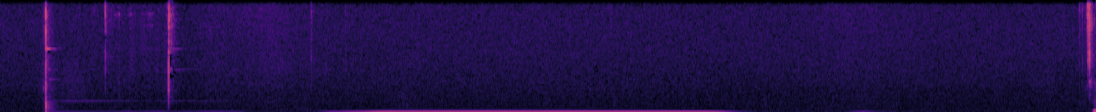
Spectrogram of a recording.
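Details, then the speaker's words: A tap then a steady low pure hum swelling and fading; the first, lowest of eight tuning forks in a simulated ASMR roleplay hearing frequency test, played to each ear. "so having heard that in both ears is it a strong sound is it something that you could hear clearly"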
